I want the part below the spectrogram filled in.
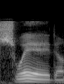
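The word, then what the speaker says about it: Suede: Après European Ghost, j'ai eu envie de passer un titre du nouvel album de Suède, qui se prononce Suède en anglais,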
